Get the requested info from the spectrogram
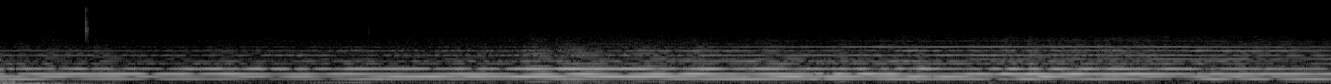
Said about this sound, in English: So number 7, if I'm not mistaken, is the one where you play two notes with the interval of a perfect fifth and let that go for and just let that play for until it goes out.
